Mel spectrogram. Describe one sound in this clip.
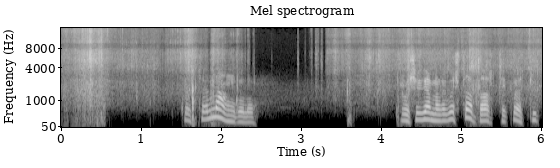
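Leaves rustle close by.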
